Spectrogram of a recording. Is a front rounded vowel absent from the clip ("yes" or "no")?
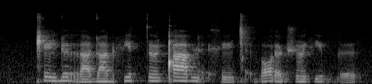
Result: no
